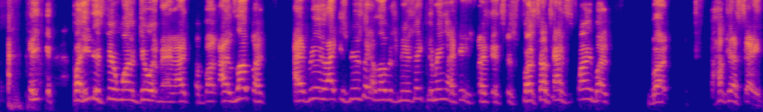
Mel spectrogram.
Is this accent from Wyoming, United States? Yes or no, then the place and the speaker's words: no; New York City, New York, United States; I, am from Queens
